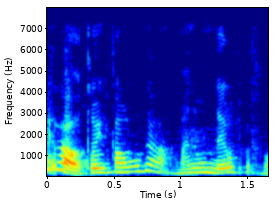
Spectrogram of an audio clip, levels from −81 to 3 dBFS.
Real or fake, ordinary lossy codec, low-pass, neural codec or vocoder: fake; AAC, 48 kbps; 7.2 kHz; vocoder, 22.05 kHz, 80 mel bands, HiFi-GAN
